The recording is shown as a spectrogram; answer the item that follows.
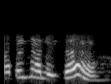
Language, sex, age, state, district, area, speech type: Nepali, female, 30-45, West Bengal, Jalpaiguri, urban, conversation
